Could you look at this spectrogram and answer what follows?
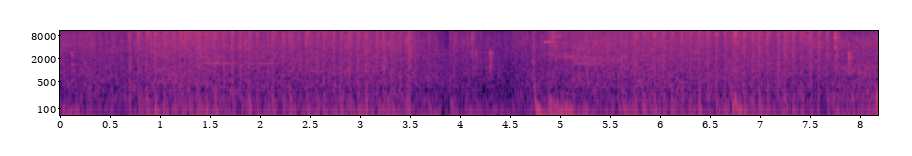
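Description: Steady light machine gun fire rattles on in the Outriders demo, a continuous dense stream of shots at moderate distance with a brief lull near the middle, layered over busy combat noise.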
